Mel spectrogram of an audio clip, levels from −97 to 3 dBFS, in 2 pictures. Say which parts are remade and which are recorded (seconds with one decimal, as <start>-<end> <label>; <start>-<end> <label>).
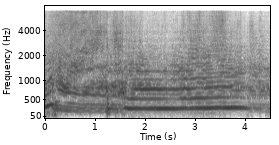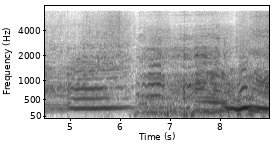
0.0-1.2 remade; 1.2-9.0 recorded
